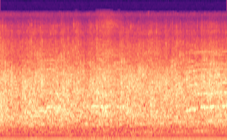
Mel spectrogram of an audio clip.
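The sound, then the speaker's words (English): An audience claps hands to the Lord in praise in a dense, steady wash of applause that holds at an even loudness for the whole stretch, with no voices standing out above it. “Come on, clap your hands to the Lord right now and give Him praise.”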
